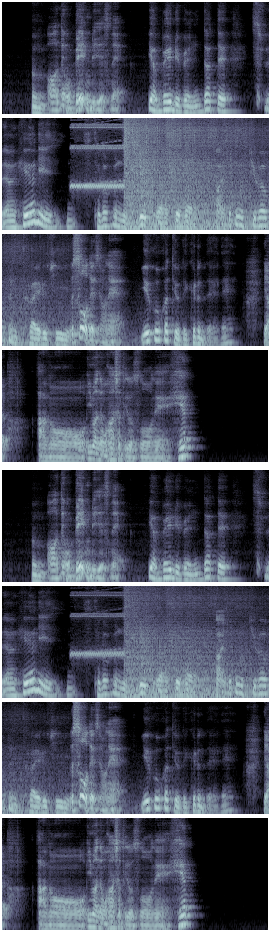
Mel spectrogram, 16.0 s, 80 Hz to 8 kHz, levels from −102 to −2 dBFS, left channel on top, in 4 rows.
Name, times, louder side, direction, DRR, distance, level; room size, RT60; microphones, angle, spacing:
voice 1, 0.7-1.8 7.2-7.4 9.0-9.8 11.7-12.3 12.5-14.8, equal, 15° right, 2.3 m, -30 dB
voice 2, 2.2-7.0 7.4-9.1 10.1-11.5, left 2 dB, 35° left, 0.5 m, -30 dB
sound 1, 5.0-10.8, left 4 dB, 60° left, 0.9 m, -36 dB
15.5 x 5.3 x 5.6 m
head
